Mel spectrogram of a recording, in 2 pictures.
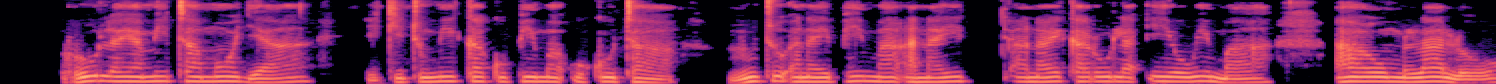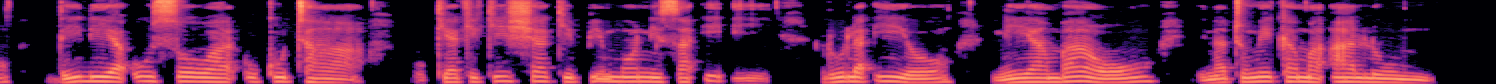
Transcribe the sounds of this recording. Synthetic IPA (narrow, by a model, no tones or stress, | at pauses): ɾulajamitʰamɔʄa | ikitumikakupimaʔukutʰa | m̩tuʔanaɛima | anawɛkaɾulaijɔwima | aum̩lalɔ | ðiɗijaʔusɔwaukutʰa | ukihakikiʃakipimɔnisaʔiʔi | ɾulaʔijɔnijambaɔinatumikamaʔalum̩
